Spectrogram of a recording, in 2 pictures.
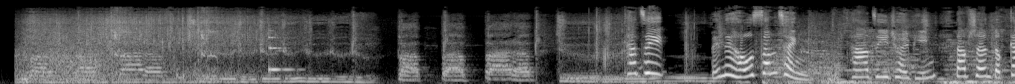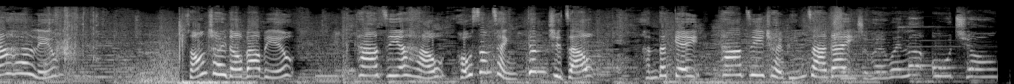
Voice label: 粤语; 肯德基

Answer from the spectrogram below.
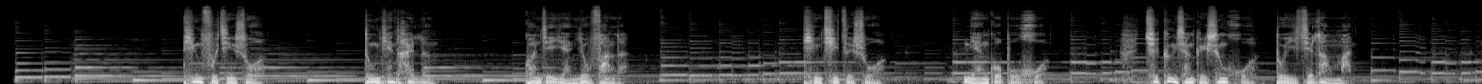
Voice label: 广告地产抒情

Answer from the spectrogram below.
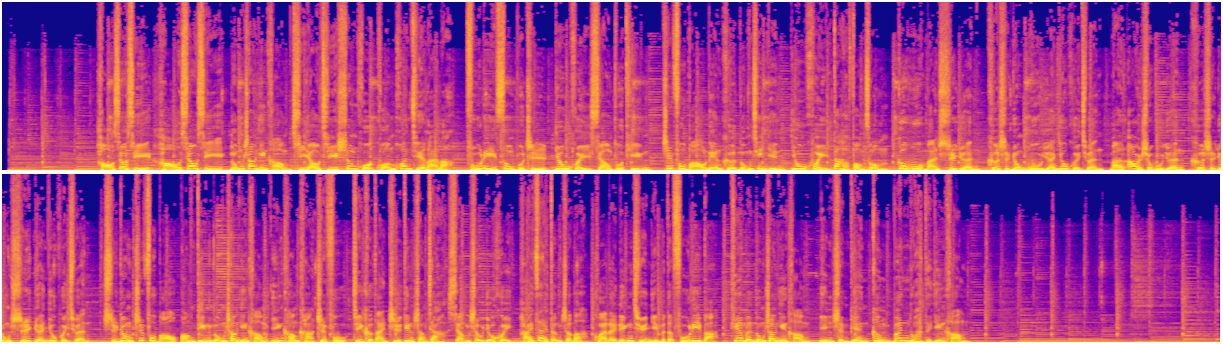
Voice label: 时尚促销; 农银信

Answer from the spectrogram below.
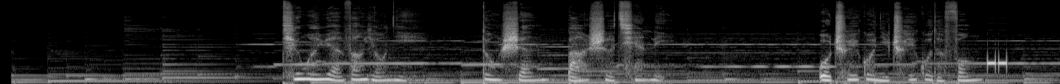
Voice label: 短视频 古风; 远方有你

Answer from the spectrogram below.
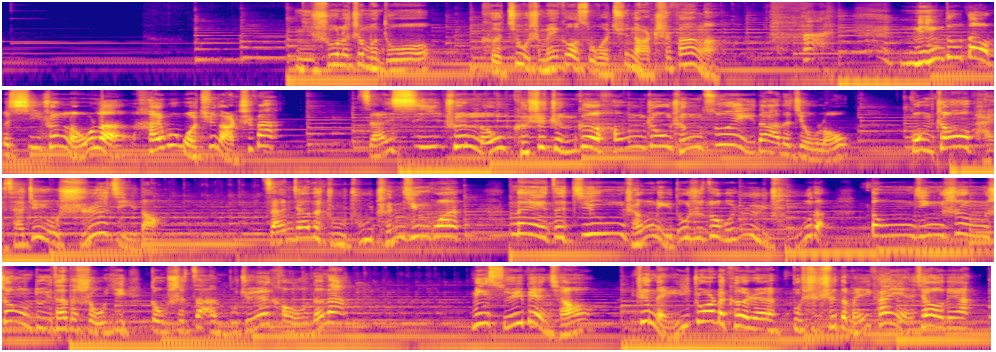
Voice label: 过场动画双角色; 杭州; nsh手游

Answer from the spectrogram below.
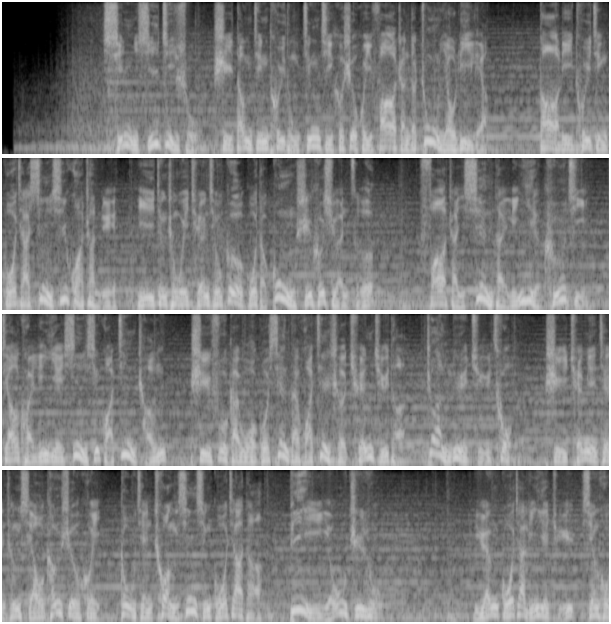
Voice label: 专题 党政 激情大气; 国家林业

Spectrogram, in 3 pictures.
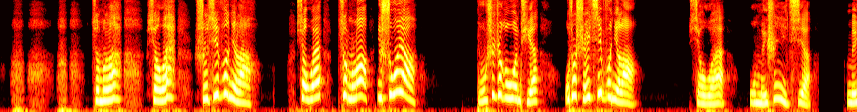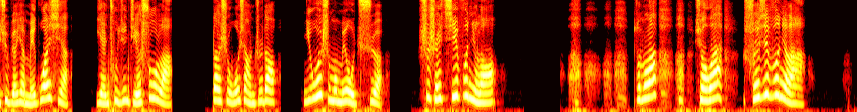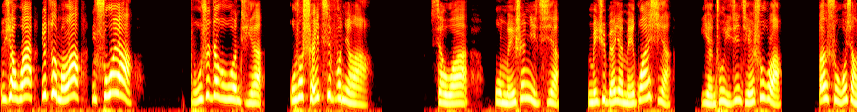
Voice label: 正太

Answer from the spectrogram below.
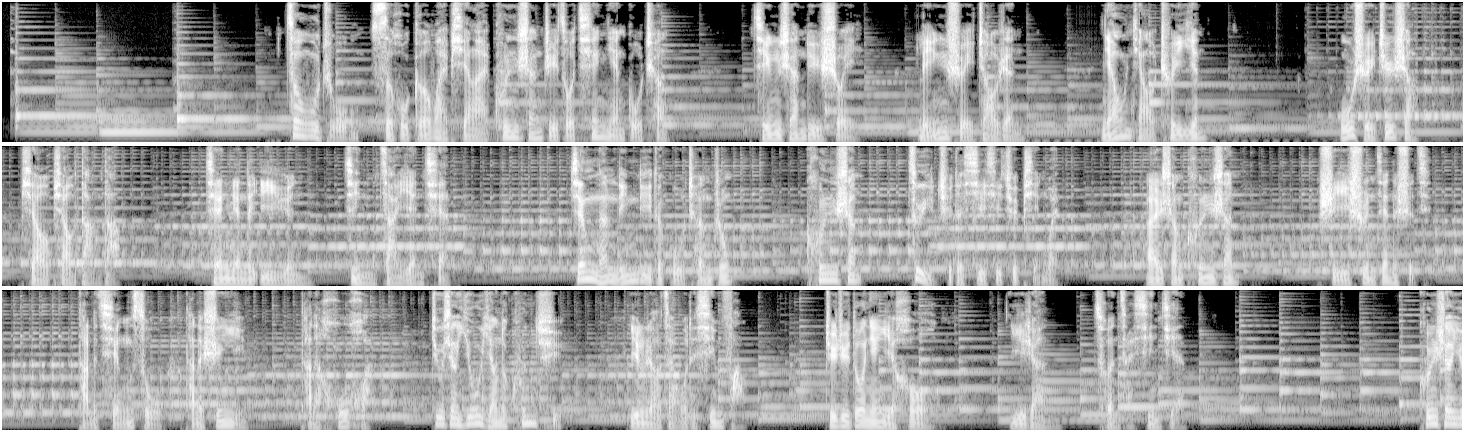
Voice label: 娓娓道来; 昆山解读

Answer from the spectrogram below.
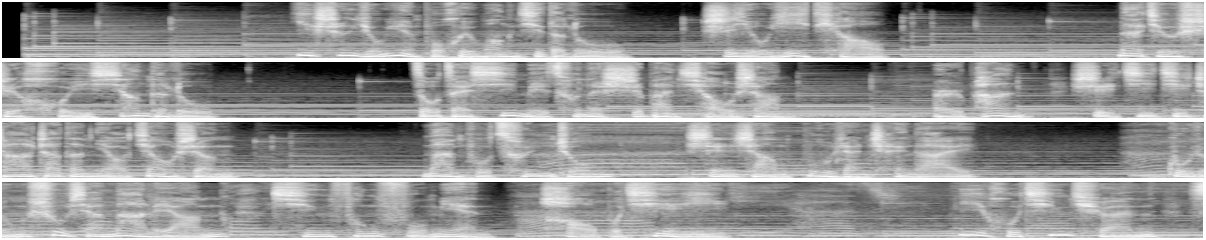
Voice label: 走心自然; 走心自然一生永远不会忘记的路只有一条

